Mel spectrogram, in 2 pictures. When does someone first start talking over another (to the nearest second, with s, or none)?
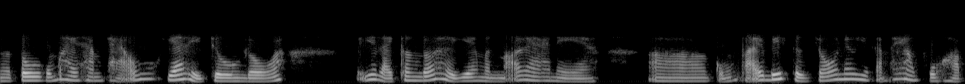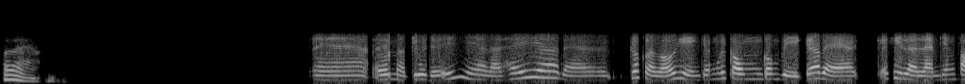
none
